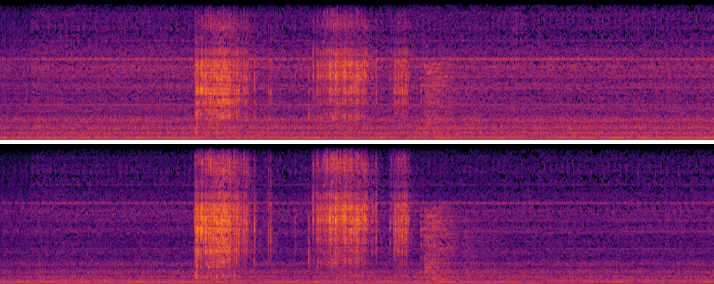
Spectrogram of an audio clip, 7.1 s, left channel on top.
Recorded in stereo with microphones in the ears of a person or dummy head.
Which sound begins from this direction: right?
A gunshot, at 4.2 s.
